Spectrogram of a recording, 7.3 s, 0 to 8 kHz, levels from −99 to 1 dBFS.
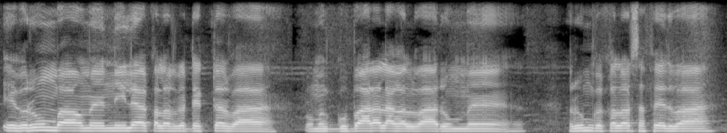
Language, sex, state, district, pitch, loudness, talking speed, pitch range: Bhojpuri, male, Uttar Pradesh, Deoria, 150 Hz, -15 LUFS, 165 wpm, 140-155 Hz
